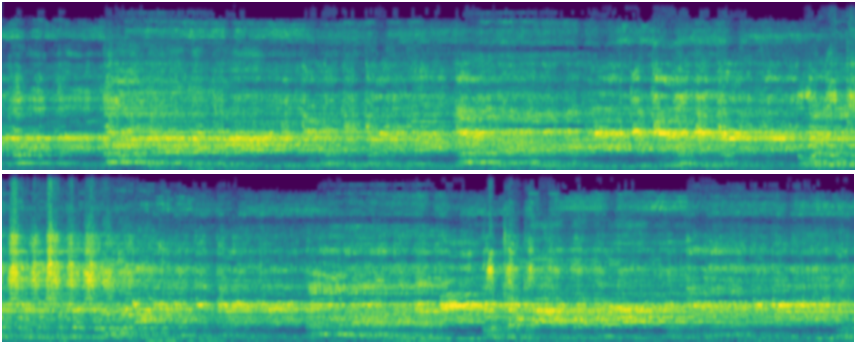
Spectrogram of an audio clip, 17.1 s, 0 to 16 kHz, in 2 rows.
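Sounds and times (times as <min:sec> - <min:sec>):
men chanting into microphone: 0:00.0 - 0:17.0.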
